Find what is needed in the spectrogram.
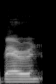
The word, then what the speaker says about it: Behrendt: Her name is Beth Behrendt, and as she joked with me beforehand, Behrendt rhymes with parent, and she's joining us from Fort Wayne, Indiana.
